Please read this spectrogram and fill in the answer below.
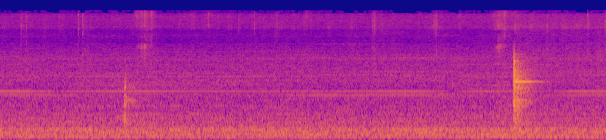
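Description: Steady kitchen room hum with a small click a little over a second in, then one sharp clink of kitchenware with a short ring about five seconds in, as seeds are sprinkled over pastries on a baking tray.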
